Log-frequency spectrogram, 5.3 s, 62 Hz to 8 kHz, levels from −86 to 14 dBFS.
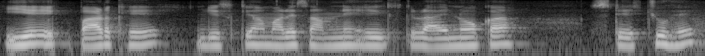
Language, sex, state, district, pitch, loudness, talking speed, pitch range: Hindi, male, Delhi, New Delhi, 165 Hz, -18 LUFS, 135 wpm, 155-175 Hz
